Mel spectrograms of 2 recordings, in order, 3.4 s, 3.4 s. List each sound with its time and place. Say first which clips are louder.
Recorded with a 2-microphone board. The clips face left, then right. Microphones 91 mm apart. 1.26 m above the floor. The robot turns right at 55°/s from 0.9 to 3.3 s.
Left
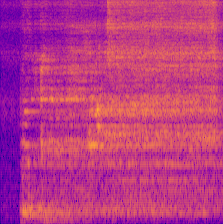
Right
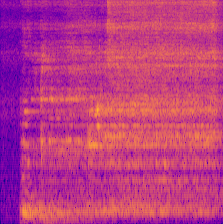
0.3 s a toilet flushing: right 2 dB; 170° right, 2.5 m; by 3.3 s 40° right, 2.5 m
